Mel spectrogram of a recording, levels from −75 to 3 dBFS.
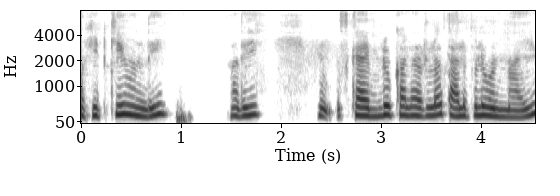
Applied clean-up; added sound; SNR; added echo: neural mask model Resemble Enhance denoiser.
